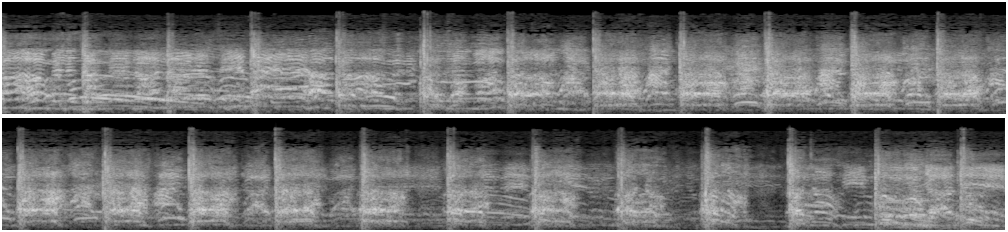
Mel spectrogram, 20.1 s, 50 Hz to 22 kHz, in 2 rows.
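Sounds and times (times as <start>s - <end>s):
crowd beating chests: 0.0s - 20.0s
men chanting and shouting: 0.0s - 20.0s.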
